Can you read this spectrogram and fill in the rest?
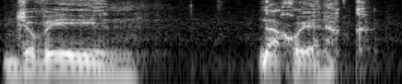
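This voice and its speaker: A man's voice: lowish voice, steady tone, unhurried, heavy background noise, natural voice. A man acting an earnest, hesitant suitor and troubled father in a Cebuano radio drama. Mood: troubled, apologetic.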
